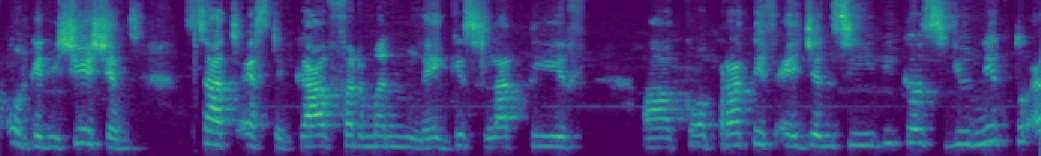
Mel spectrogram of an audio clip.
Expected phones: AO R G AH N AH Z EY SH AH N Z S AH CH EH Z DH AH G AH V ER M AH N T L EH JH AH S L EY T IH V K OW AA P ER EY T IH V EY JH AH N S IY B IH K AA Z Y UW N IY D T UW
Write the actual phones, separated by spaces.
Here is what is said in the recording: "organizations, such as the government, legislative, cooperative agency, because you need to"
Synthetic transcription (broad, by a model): AO R G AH N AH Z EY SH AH N S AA CH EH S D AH G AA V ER M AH N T L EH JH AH S L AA T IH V K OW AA P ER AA T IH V EY JH AH N S IY B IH K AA S Y UW N IY D T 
